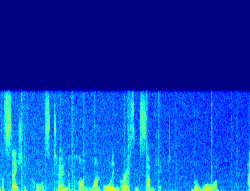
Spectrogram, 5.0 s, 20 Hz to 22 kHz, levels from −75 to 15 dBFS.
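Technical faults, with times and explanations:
No technical faults found; the room noise sits about 14 dB below the speech and belongs to the recording itself.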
